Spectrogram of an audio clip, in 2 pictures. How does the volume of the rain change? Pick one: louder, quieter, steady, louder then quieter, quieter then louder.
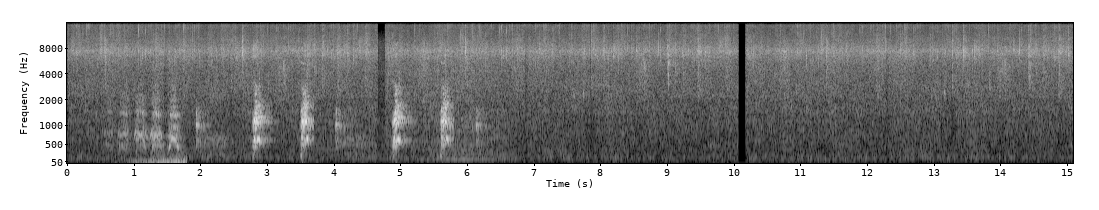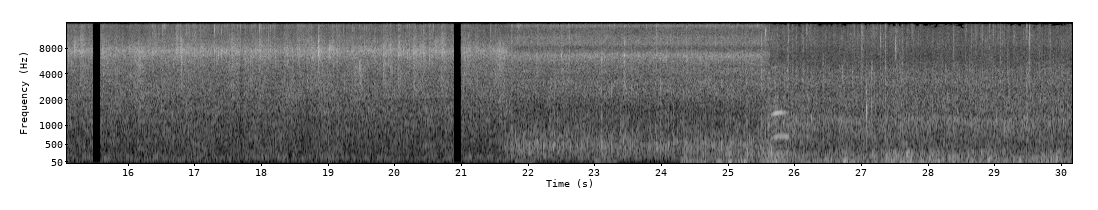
steady.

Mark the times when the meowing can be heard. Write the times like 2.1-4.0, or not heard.
24.3-25.9.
